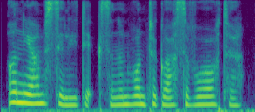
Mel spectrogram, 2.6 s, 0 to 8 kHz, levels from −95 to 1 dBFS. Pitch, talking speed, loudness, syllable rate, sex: 215 Hz, 235 wpm, -16 LUFS, 6.2 syllables/s, female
